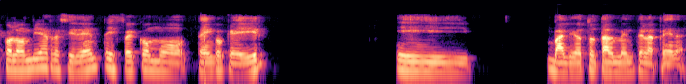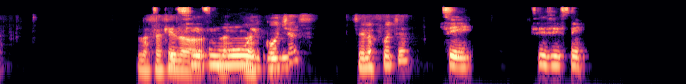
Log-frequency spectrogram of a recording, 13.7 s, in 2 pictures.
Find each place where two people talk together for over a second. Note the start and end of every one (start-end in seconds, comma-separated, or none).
8.4-9.8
